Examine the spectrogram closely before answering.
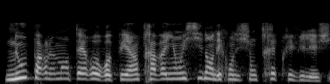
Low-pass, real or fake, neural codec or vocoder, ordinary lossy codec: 7.2 kHz; real; none; Opus, 24 kbps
